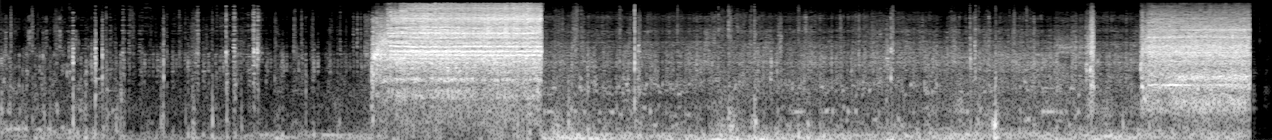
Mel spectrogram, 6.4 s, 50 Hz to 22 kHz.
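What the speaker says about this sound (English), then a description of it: "So we're running a ratchet with a very long extension from the top" Rapid clicking ratchet bursts on a long extension, fitting headers and exhaust on a 1997-2004 Nissan Frontier V6, two short loud runs separated by quieter clunks and mechanical rattling nearby.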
